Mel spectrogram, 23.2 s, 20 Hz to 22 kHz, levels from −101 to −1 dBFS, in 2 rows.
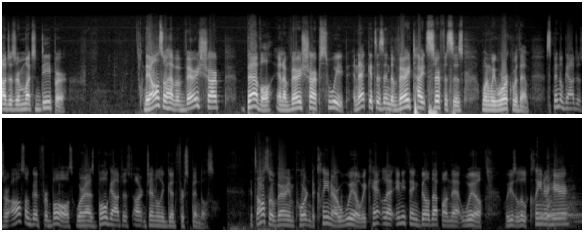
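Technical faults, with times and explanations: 10.17–11.58 s, zipper noise: the level drops by roughly 25 dB over this stretch, but instead of gliding down it moves in coarse jumps, about thirty a second, with no smoothing between them. Each jump puts a tiny discontinuity into the waveform, so a fine ticking rides on the sound only while the level is moving. That stepping is what sets this apart from an ordinary fade.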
